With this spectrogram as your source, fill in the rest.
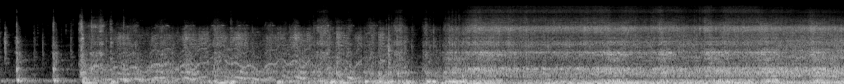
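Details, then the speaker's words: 1956 Pontiac V8 restarted after sitting almost 40 years; brief crank, catches and runs at a steady fairly even idle with some clatter, dust blowing; normal start and idle. "oh really good a lot of dust blowing around look at that it's actually addling that is incredible"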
